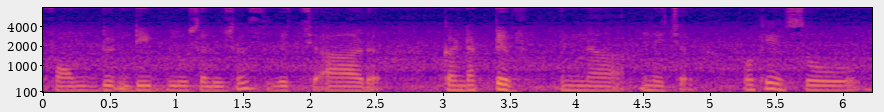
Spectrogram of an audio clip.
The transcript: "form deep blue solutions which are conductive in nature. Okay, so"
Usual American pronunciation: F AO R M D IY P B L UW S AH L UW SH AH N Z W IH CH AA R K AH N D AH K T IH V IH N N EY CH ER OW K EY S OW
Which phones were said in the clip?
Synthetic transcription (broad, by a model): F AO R M D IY B L UW S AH L UW SH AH N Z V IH CH AA R K AH N D AH K T IH V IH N N EY CH ER OW K EY S OW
